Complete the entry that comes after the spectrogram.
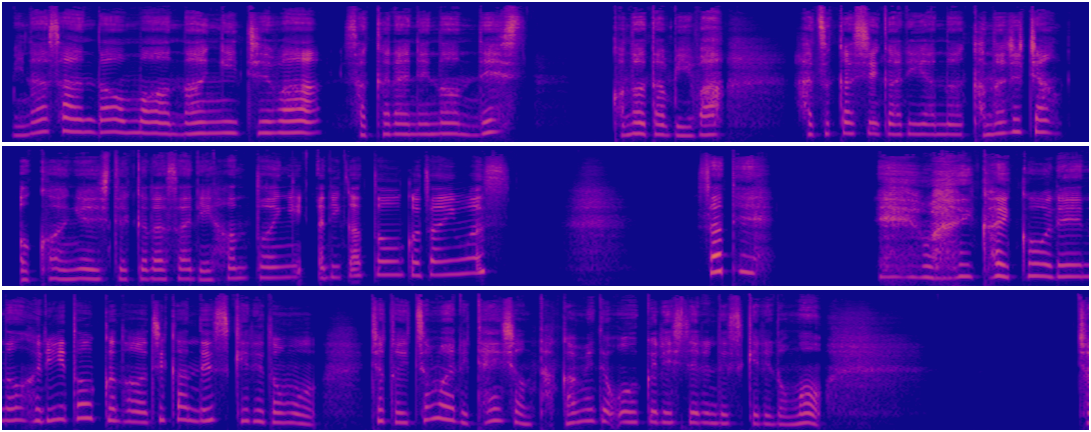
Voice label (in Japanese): まったりフリートーク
